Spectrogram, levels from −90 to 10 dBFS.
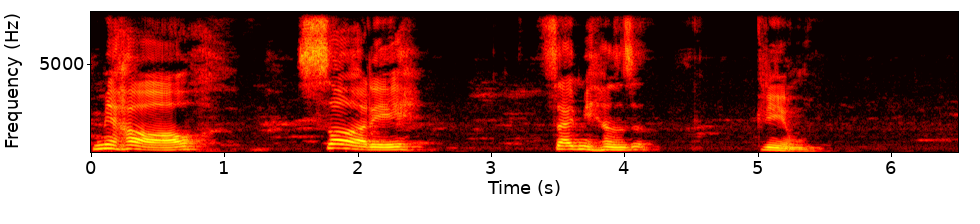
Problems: background sounds at intervals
